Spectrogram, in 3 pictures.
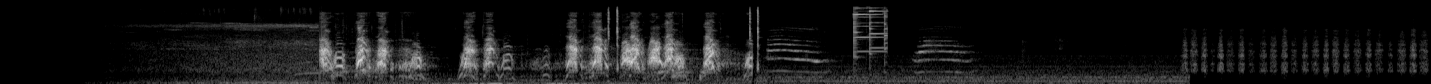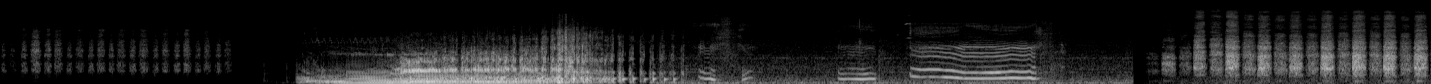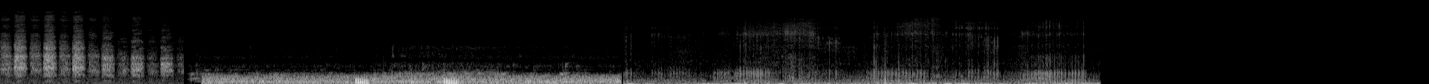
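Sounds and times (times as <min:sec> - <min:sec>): animal panting rapidly: 0:11.8 - 0:16.6, 0:25.8 - 0:30.5.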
